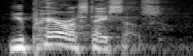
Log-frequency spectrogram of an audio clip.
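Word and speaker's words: Euperistasos (εὐπερίστατος): It's epiristasos. Let me back up and say it again. Euperistasos. And it's a compound of three words, E-U, and then P-E-R-I, and then S-T-A-T-O-S.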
